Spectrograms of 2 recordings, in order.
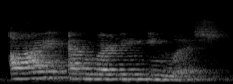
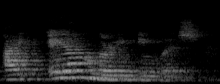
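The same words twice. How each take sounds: First: The stress falls on the word I. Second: The stress falls on the word am. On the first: The speaker, not someone else, is the learner. "The emphasis is on I" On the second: It confirms that the learning is really happening. "This is a confirmation"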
